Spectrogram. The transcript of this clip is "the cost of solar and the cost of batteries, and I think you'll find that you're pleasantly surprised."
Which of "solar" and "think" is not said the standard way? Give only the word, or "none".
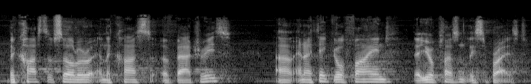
none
